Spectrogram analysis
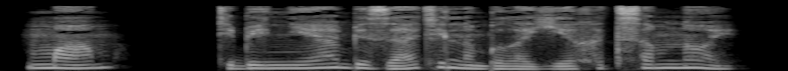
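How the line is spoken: Soft. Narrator (Russian): Голос Инди прозвучал мягко

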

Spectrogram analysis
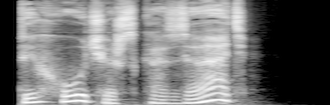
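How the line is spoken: Exhaled. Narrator (Russian): выдохнул

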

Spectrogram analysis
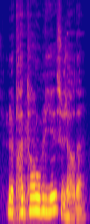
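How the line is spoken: Cried out. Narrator (French): s'écriait-elle

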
